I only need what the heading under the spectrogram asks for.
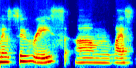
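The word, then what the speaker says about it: Ruiz: My name is Sue Reese. Last name is spelled R-U-I-Z.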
